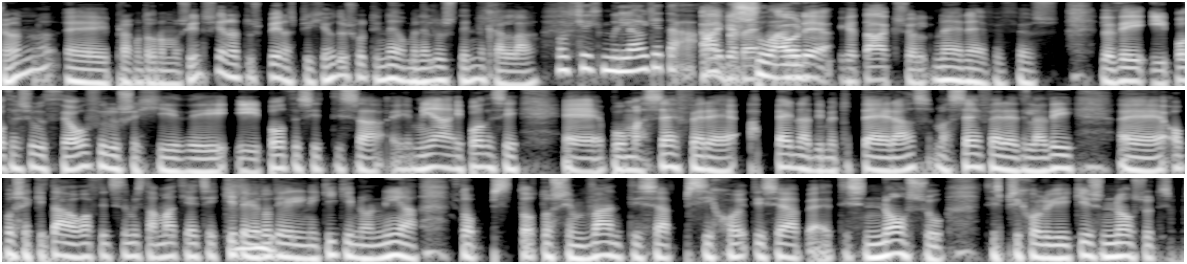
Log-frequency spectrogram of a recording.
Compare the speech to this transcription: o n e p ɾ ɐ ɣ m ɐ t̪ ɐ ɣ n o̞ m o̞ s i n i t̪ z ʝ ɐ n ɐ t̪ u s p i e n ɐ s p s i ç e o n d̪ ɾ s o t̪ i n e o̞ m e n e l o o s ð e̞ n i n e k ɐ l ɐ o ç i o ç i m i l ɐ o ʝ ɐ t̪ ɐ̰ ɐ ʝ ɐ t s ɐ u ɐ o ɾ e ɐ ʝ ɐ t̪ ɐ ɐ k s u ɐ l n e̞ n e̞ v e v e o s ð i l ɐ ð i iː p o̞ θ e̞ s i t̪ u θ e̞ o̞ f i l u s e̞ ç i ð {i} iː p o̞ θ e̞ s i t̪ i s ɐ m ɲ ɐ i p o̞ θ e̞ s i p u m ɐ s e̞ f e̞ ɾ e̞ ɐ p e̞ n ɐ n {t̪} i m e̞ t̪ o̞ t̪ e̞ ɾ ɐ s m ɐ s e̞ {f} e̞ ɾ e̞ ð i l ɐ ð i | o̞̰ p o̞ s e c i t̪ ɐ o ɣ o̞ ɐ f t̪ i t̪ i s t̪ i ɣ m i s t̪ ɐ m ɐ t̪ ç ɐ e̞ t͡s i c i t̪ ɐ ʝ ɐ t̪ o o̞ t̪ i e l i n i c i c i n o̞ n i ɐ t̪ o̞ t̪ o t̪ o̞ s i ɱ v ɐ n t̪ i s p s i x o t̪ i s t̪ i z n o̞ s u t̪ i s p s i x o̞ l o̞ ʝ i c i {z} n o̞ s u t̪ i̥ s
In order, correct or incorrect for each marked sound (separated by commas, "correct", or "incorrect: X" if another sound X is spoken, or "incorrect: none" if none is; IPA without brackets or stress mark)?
correct, incorrect: d̪, correct, correct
